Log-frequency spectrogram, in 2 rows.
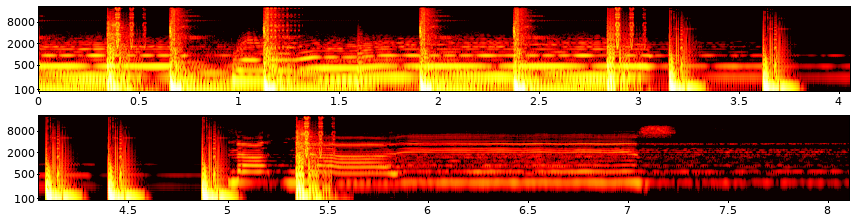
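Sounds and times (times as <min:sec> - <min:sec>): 
old school dancehall music: 0:00.0 - 0:05.6.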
